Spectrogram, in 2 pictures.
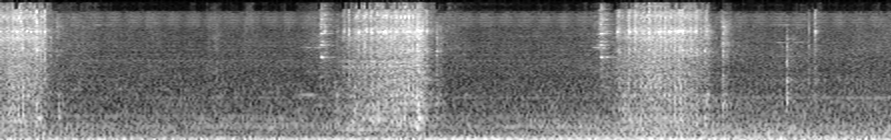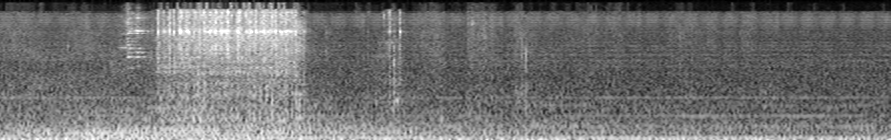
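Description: Sewing machine stitching fabric quickly while making a mermaid-style skirt, a continuous close, fast motor whir and needle rattle running throughout, with short bursts of brighter rushing noise.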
